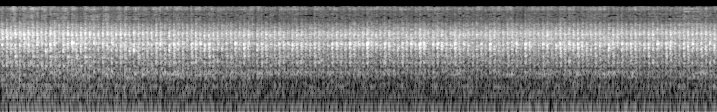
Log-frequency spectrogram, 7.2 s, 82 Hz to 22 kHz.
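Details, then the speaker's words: Isuzu Panther 2.3 diesel at start-up before repair: sharp tak-tak knock at nearly three per second over rough idle, attributed to low compression causing incomplete combustion; exhaust smoke not white. "kompresi rendah itu dengar bunyi suara tak-tak dikarenakan ee pembakarannya tidak sempurna, Teman-teman."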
